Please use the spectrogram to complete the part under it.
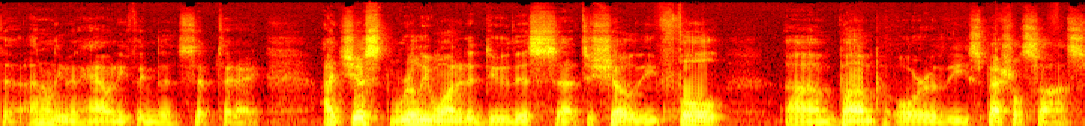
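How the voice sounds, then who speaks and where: A man with a hoarse voice from being sick, casually walking through a photo edit step by step as a tutorial host. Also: medium pitch. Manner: casual, rambling, talks through each step. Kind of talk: screen-recorded editing tutorial.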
